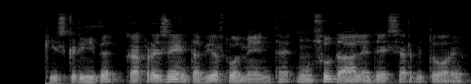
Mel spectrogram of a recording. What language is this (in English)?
Italian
